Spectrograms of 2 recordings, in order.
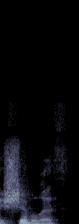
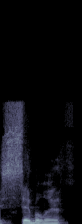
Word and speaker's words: Shibboleth: and the guys in the rival tribe tell him to say Shibboleth. And because the people from his tribe say Sibboleth rather than they can't pronounce the sh.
